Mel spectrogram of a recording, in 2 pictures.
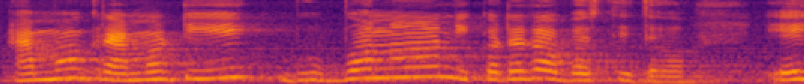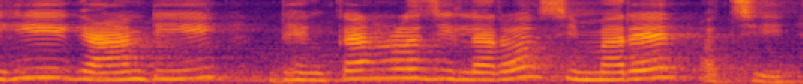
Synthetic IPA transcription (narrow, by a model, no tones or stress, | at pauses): amɔɡɾamɔʈibʱubɔnɔnikɔʈɔɾeɔbɔst̪ʰit̪ɔ | eɦiɡaɳɖi | ɖʱeŋkanɔɭɔd͡ʒilaɾɔsimaɾeɔt͡ʃʰi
